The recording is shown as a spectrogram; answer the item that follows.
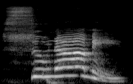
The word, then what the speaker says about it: tsunami: English lesson all right tsunami the t is silent honest the H is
